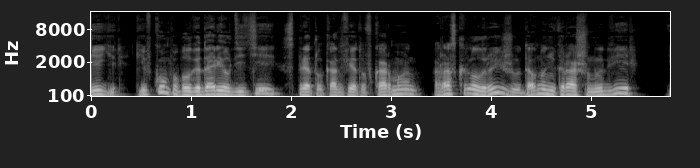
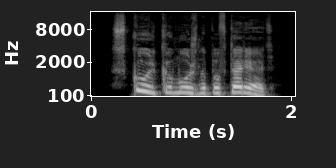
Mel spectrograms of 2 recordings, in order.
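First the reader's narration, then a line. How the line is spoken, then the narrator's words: Exclaiming. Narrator (Russian): воскликнул он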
